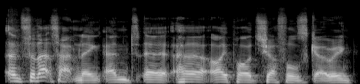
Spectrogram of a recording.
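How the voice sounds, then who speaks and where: Young male comedian guest, slightly low voice, halting anecdotal delivery. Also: animated. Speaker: podcast guest, stand-up comedian. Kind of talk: casual chat.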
